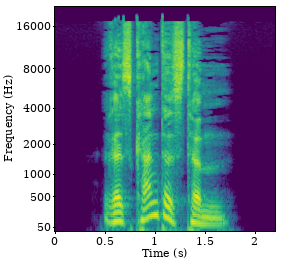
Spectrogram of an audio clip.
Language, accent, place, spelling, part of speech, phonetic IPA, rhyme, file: German, Germany, Berlin, riskantestem, adjective, [ʁɪsˈkantəstəm], -antəstəm, De-riskantestem.ogg
- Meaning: strong dative masculine/neuter singular superlative degree of riskant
